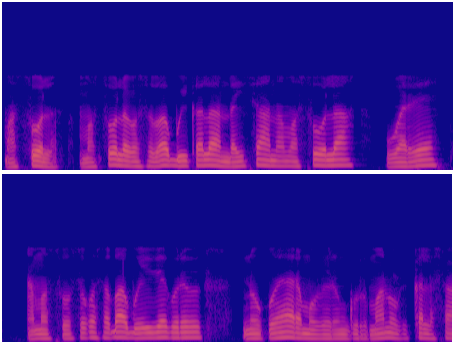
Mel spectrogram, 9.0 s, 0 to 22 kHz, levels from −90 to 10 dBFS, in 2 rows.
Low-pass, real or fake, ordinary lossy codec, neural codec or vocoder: 3.6 kHz; real; none; none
